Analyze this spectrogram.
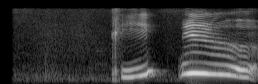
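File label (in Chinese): "ti3yu4", Mandarin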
